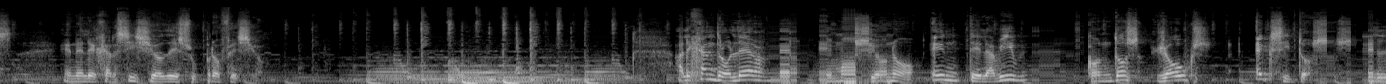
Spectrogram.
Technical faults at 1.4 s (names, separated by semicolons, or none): none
